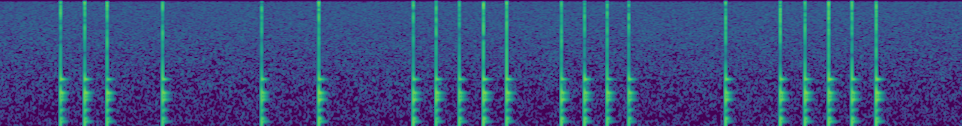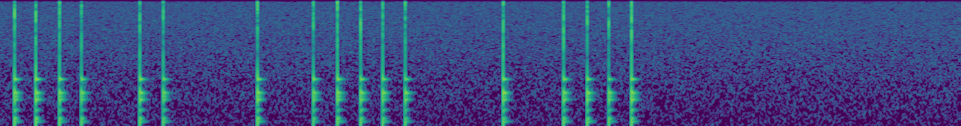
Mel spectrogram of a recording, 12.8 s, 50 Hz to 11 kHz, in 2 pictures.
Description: Tap code, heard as knocks on wood, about 7 knocks a second. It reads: LAYERED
